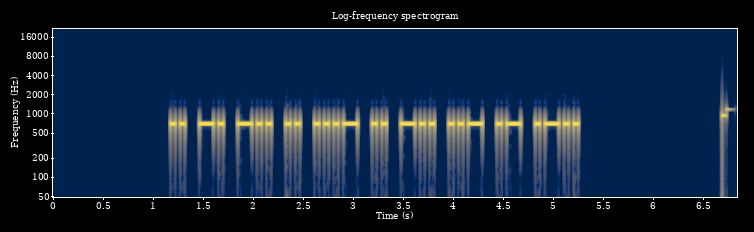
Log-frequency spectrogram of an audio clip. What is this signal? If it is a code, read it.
Morse code, heard as a keyed tone, about 25 wpm, 700 Hz. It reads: INDIVIDUAL
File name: Ten Letter Words - 25wpm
